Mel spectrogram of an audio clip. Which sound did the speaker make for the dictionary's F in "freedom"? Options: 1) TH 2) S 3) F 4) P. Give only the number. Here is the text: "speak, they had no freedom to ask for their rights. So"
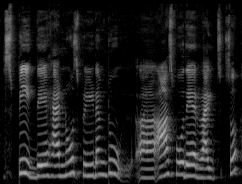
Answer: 4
